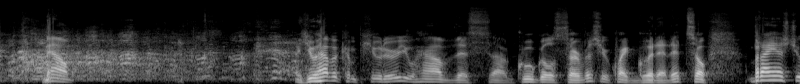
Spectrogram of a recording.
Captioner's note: laughter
